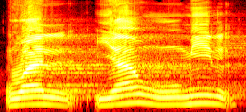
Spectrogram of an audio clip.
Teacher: huruf ya diayun sekali karena di depannya terdapat waw sukun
